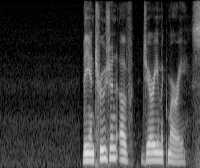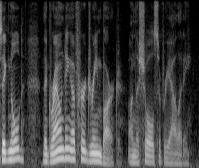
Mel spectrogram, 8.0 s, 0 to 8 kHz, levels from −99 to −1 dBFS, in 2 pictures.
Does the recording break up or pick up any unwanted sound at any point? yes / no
no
